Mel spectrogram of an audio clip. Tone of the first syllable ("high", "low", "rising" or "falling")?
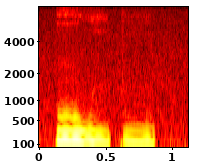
high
